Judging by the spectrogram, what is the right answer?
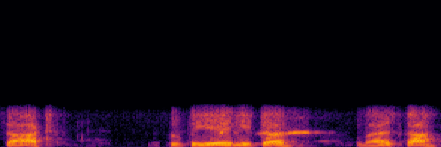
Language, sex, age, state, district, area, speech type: Hindi, male, 45-60, Uttar Pradesh, Chandauli, urban, conversation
